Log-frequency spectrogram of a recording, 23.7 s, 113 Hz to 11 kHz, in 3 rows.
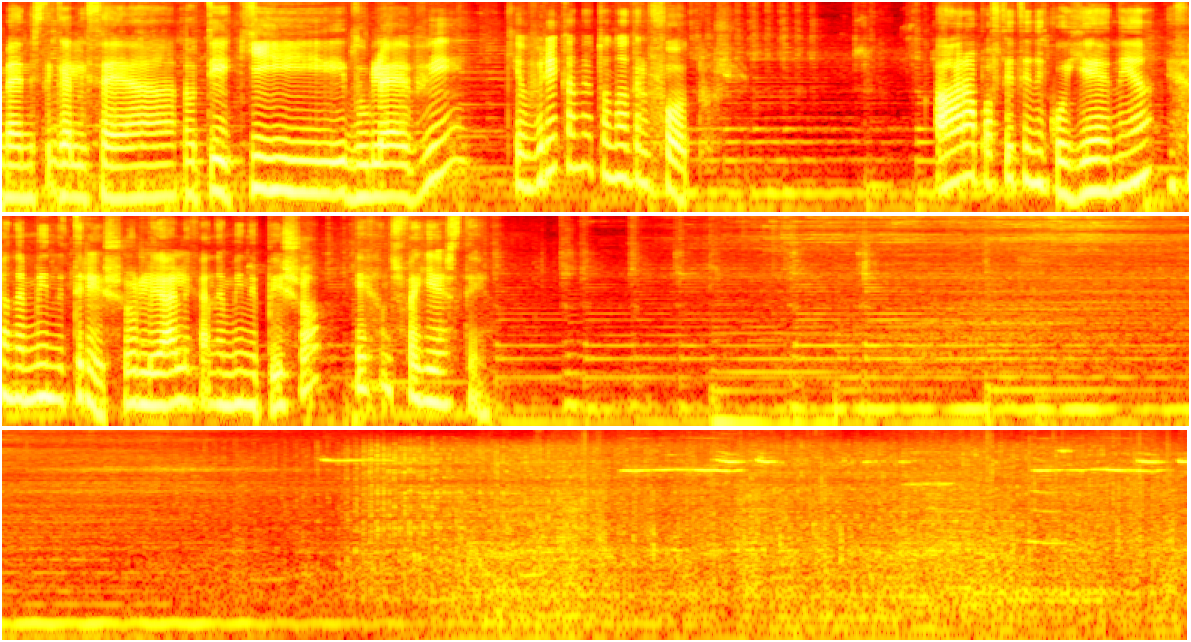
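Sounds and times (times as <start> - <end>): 
speech: 0.0 - 5.0, 6.2 - 11.3
heavy truck diesel engine rumbling: 0.0 - 11.1, 12.8 - 23.7
truck air brakes hissing with faint high squeals: 15.5 - 23.7.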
